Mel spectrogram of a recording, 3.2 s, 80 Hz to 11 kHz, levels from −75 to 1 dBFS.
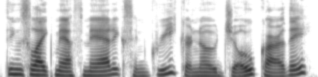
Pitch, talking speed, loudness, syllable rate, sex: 175 Hz, 190 wpm, -18 LUFS, 4.9 syllables/s, female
